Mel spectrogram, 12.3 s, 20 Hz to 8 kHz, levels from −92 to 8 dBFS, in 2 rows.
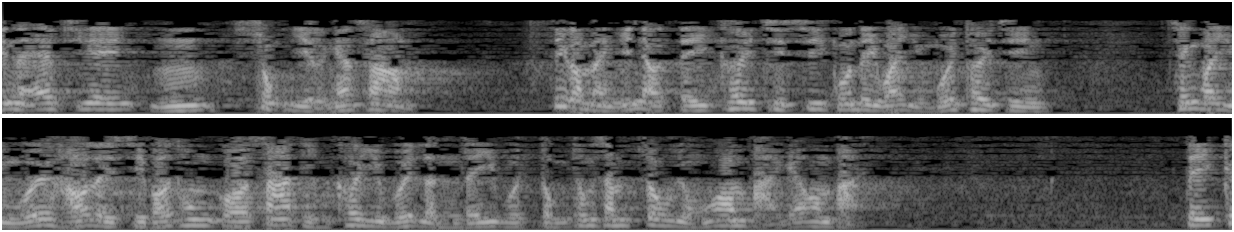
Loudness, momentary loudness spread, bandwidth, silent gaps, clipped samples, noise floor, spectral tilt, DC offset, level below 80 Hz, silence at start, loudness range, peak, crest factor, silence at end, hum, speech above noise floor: -26 LUFS; 7 LU; 5 kHz; none; under 0.1%; -52 dBFS; -9.5 dB/octave; 0.3%; -60 dBFS; 0 s; 3 LU; -10 dBFS; 16 dB; 0 s; none; 27 dB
